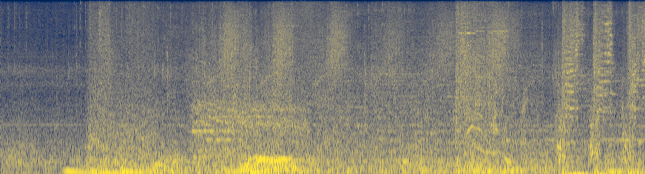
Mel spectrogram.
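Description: Game spells and battle effects crackle and whoosh.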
